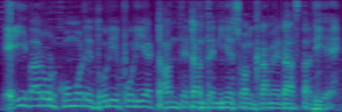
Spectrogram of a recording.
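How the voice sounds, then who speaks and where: A man's voice: mid-range voice, quick pace, natural voice. A man playing a haughty village landlord in a cartoon, commanding and scornful in his dramatic dialogue. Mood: stern. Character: stern, haughty village landlord, quick to condemn. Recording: music behind the voice.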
